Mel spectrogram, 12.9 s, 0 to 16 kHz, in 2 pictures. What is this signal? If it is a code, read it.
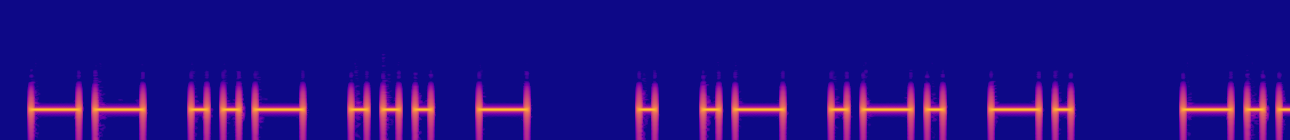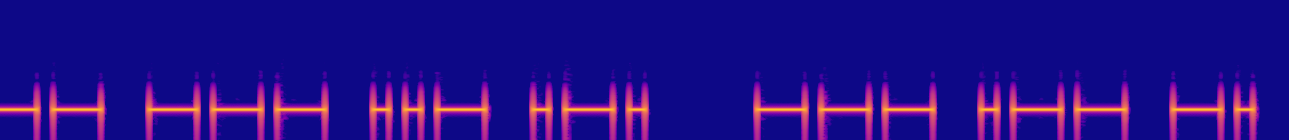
Morse code, heard as a keyed tone, about 15 wpm, 700 Hz. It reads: MUST EARN YOUR OWN
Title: Sentences from Top 1500 Words 15wpm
